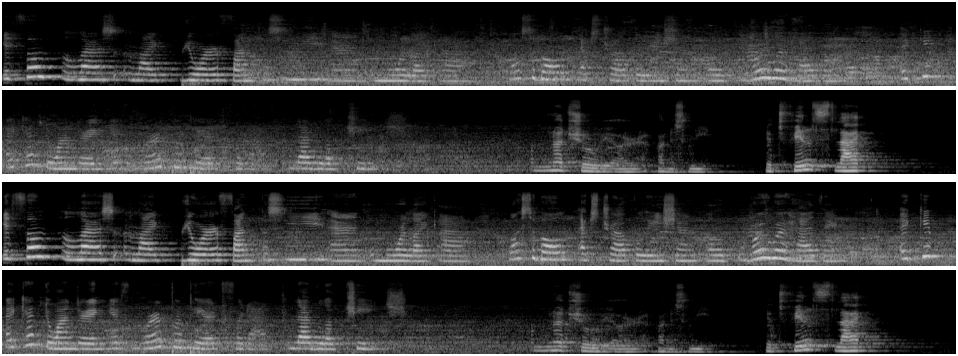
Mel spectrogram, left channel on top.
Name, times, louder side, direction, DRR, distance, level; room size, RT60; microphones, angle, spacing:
voice 1, 0.0-4.7 5.1-8.4 9.0-9.3 9.6-13.6, right 3 dB, 35° right, 9 dB, 0.5 m, -24 dB
sound 1, 2.4-15.6, left 2 dB, 65° left, 0.9 m, -35 dB
voice 2, 14.8-16.6 17.2-18.1, left 3 dB, 30° left, 9 dB, 0.4 m, -29 dB
5.6 x 5.2 x 6.1 m, 1.1 s
head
